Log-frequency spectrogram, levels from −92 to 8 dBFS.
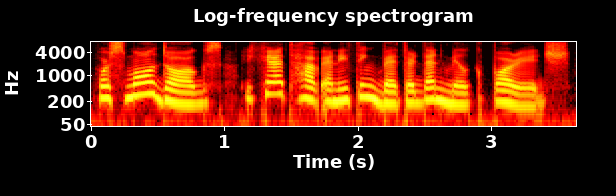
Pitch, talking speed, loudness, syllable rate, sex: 220 Hz, 180 wpm, -17 LUFS, 5.1 syllables/s, female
